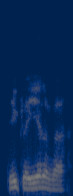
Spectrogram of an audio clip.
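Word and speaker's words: Dukla Jihlava: Dukla Yehlava. Yeah, Dukla Yehlava. Yeah. So the J is silent, like in jogging. Yeah, they yeah, so they say their J's are like a year there.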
